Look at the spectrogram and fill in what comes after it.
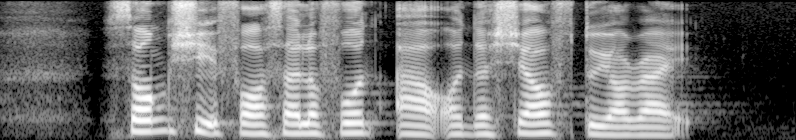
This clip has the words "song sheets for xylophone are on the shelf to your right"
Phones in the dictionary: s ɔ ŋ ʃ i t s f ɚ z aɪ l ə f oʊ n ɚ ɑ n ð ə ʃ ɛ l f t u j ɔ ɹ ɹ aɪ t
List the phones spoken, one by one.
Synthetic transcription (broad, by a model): s ɔ ŋ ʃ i t f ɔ s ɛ l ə f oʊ n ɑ ɑ n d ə ʃ ɛ l f t u j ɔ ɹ ɹ aɪ t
